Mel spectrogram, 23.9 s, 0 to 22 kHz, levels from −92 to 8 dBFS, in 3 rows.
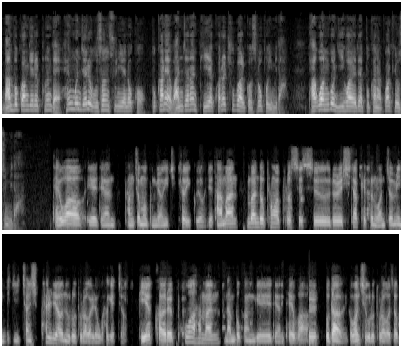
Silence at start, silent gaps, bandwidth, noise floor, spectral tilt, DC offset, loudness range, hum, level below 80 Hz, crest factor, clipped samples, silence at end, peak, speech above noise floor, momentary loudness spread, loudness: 0 s; none; 14 kHz; -65 dBFS; -5 dB/octave; under 0.1%; 3 LU; none; -60 dBFS; 20 dB; under 0.1%; 0 s; -2 dBFS; 43 dB; 11 LU; -23 LUFS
